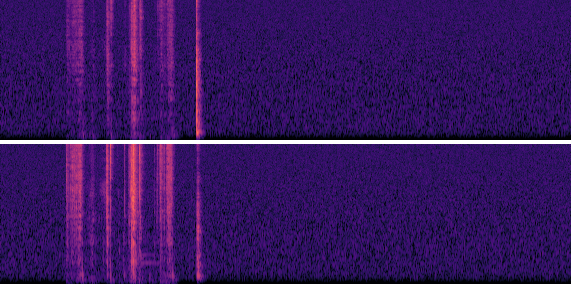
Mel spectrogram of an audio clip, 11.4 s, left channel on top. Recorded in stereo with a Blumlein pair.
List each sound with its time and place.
1.3 s a camera shutter: 50° right, 1.2 m
3.9 s chopping: 45° left, 1.8 m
